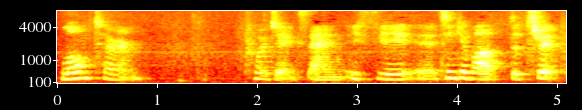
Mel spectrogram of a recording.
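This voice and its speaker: Distant gravelly-voiced woman interviewer. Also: fairly high pitch, sing-song, takes it slowly. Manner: soft, hesitant questions with frequent backchannels. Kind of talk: interview questions. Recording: roomy, distant from mic, faint noise.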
